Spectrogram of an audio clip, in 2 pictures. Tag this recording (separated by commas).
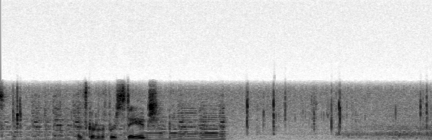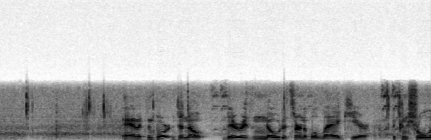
Speech, Music, inside a small room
